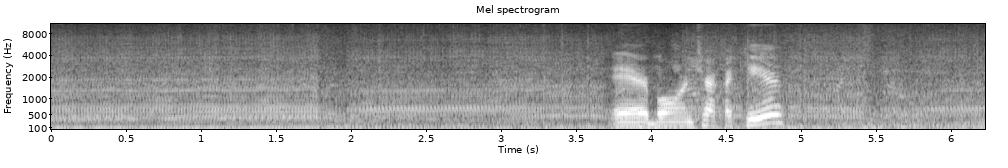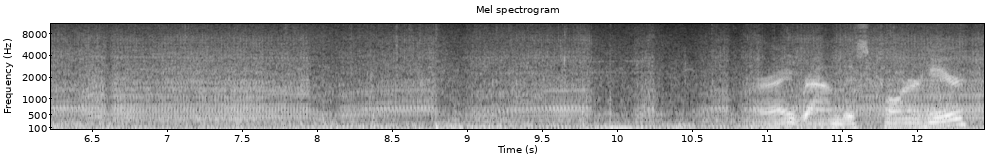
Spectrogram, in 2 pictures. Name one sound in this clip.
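Racing truck engines roar steadily at high revs.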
